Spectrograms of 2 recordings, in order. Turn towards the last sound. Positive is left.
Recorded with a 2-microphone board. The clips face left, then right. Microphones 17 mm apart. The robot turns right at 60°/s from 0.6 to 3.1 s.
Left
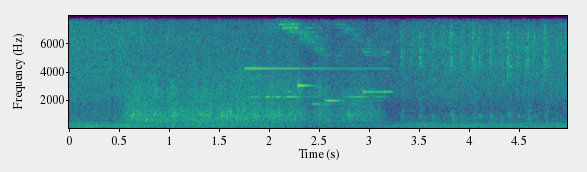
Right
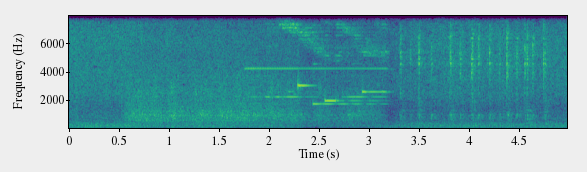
turn(degrees=-90)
